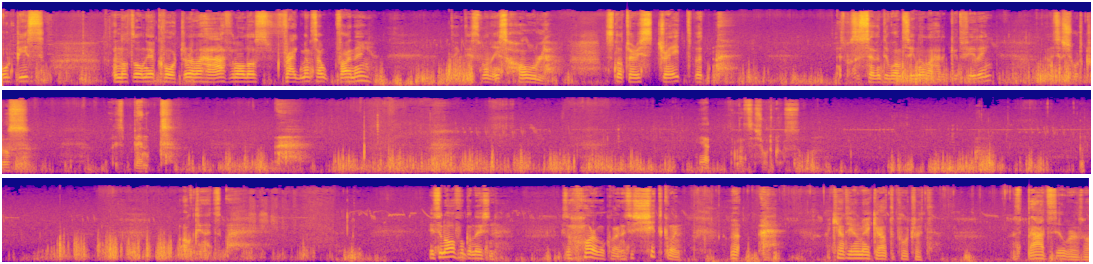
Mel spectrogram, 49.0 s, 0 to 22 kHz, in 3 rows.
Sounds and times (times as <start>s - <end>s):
Speech: 0.0s - 0.7s, 1.6s - 5.6s, 6.7s - 8.3s, 9.1s - 10.7s, 12.5s - 14.9s, 15.7s - 16.8s, 18.0s - 19.0s, 26.8s - 28.4s, 35.3s - 36.1s, 39.1s - 40.2s, 41.1s - 42.9s, 45.0s - 46.7s, 47.8s - 48.9s.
